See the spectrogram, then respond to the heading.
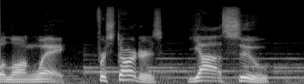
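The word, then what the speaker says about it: Γεια σου: phrases can go a long way for starters yasu pronounced yasu is a casual greeting equivalent to our hello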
